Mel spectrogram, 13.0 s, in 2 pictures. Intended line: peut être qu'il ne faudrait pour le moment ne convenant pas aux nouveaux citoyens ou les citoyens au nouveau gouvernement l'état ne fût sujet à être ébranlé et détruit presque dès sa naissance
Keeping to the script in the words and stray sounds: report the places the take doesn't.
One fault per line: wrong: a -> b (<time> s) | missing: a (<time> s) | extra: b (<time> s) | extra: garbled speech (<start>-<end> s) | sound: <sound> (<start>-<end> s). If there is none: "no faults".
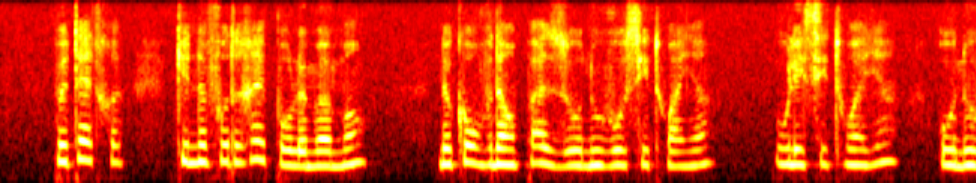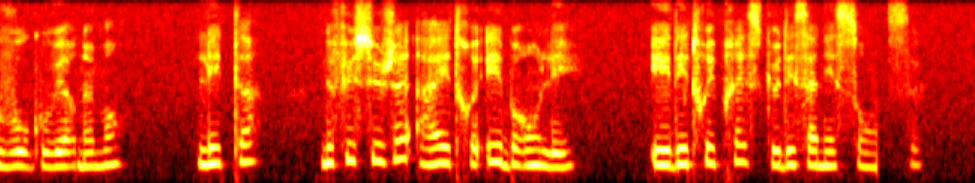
sound: dropout (12.3-12.4 s)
